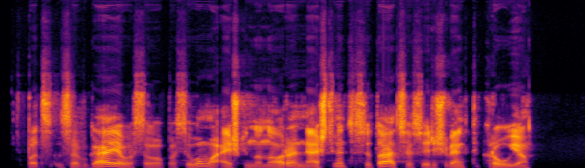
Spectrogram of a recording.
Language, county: Lithuanian, Vilnius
